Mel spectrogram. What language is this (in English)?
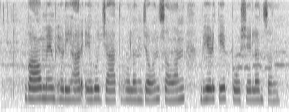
Bhojpuri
